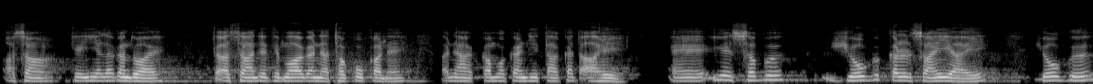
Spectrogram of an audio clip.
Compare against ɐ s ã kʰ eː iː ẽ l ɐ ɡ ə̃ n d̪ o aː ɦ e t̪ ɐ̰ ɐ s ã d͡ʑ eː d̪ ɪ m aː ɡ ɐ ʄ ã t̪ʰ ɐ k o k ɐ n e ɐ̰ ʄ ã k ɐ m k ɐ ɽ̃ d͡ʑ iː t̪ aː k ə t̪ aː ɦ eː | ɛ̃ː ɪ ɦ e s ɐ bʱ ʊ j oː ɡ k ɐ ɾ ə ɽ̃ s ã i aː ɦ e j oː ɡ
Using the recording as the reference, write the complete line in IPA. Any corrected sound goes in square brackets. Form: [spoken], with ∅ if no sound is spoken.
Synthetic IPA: ɐ s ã kʰ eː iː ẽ l ɐ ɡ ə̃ n d̪ o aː ɦ e t̪ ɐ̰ ɐ s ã d͡ʑ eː d̪ ɪ m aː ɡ ɐ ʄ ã t̪ʰ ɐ k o k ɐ n e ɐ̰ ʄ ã k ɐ m k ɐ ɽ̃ d͡ʑ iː t̪ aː k ə t̪ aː ɦ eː | ɛ̃ː ɪ ɦ e s ɐ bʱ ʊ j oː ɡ k ɐ ɾ ə ɽ̃ s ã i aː ɦ e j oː ɡ

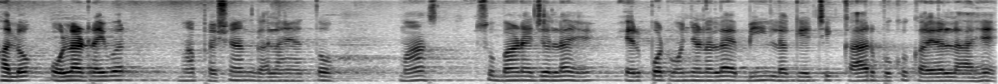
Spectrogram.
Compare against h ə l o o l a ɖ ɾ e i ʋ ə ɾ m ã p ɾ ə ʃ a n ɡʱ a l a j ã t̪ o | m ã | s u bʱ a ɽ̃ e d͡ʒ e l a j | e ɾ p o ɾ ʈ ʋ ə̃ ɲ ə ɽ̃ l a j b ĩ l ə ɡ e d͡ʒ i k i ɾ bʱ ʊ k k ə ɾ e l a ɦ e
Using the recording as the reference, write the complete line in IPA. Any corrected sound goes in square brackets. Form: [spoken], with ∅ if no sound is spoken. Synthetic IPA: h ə l o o l a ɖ ɾ [a] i ʋ ə ɾ m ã p ɾ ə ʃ a n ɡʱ a l a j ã t̪ o | m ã | s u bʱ a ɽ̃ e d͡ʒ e l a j | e ɾ p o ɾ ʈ ʋ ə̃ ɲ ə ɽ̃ l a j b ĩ l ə ɡ e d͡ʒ i k [a] ɾ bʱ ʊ k k ə ɾ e l a ɦ e

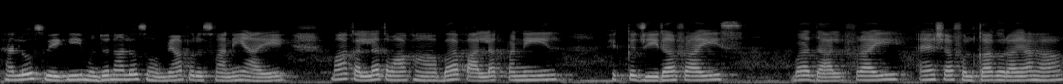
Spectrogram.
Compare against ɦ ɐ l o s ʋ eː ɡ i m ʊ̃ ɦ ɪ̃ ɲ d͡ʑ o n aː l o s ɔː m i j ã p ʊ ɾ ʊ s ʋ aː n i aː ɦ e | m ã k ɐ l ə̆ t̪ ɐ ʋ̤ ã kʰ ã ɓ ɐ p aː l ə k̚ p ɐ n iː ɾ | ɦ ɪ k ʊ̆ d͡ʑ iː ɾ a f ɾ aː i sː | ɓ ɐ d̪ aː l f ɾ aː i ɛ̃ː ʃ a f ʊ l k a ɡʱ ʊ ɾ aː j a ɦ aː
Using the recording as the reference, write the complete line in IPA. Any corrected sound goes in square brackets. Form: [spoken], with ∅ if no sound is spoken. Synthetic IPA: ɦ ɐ l o s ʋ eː ɡ i m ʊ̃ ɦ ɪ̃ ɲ d͡ʑ o n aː l o s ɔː m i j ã p ʊ ɾ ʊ s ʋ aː n i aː ɦ e | m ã k ɐ l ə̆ t̪ ɐ ʋ̤ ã kʰ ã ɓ ɐ p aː l ə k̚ p ɐ n iː ɾ | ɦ ɪ k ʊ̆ d͡ʑ iː ɾ a f ɾ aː i [s] | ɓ ɐ d̪ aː l f ɾ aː i ɛ̃ː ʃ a f ʊ l k a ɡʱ ʊ ɾ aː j a ɦ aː

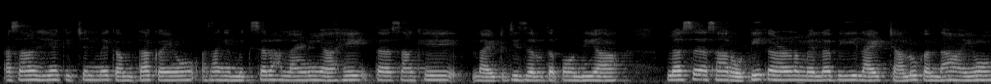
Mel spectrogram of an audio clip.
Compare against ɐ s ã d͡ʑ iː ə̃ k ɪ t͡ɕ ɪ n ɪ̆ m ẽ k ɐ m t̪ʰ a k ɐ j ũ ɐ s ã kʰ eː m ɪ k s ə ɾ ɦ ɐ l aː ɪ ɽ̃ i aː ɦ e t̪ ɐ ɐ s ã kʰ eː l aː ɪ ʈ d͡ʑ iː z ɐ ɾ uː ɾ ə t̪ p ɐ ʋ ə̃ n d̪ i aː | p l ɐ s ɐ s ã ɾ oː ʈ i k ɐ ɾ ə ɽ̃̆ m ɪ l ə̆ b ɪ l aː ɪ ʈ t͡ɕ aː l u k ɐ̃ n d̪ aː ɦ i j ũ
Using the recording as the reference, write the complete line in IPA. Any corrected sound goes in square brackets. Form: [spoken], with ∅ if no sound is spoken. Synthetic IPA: ɐ s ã d͡ʑ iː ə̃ k ɪ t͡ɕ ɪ n ɪ̆ m ẽ k ɐ m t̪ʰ a k ɐ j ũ ɐ s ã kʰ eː m ɪ k s ə ɾ ɦ ɐ l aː ɪ ɽ̃ i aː ɦ e t̪ ɐ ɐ s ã kʰ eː l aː ɪ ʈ d͡ʑ iː z ɐ ɾ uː ɾ ə t̪ p ɐ ʋ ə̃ n d̪ i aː | p l ɐ s ɐ s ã ɾ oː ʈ i k ɐ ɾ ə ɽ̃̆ m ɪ l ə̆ b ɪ l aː ɪ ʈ t͡ɕ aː l u k ɐ̃ n d̪ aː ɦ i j ũ

